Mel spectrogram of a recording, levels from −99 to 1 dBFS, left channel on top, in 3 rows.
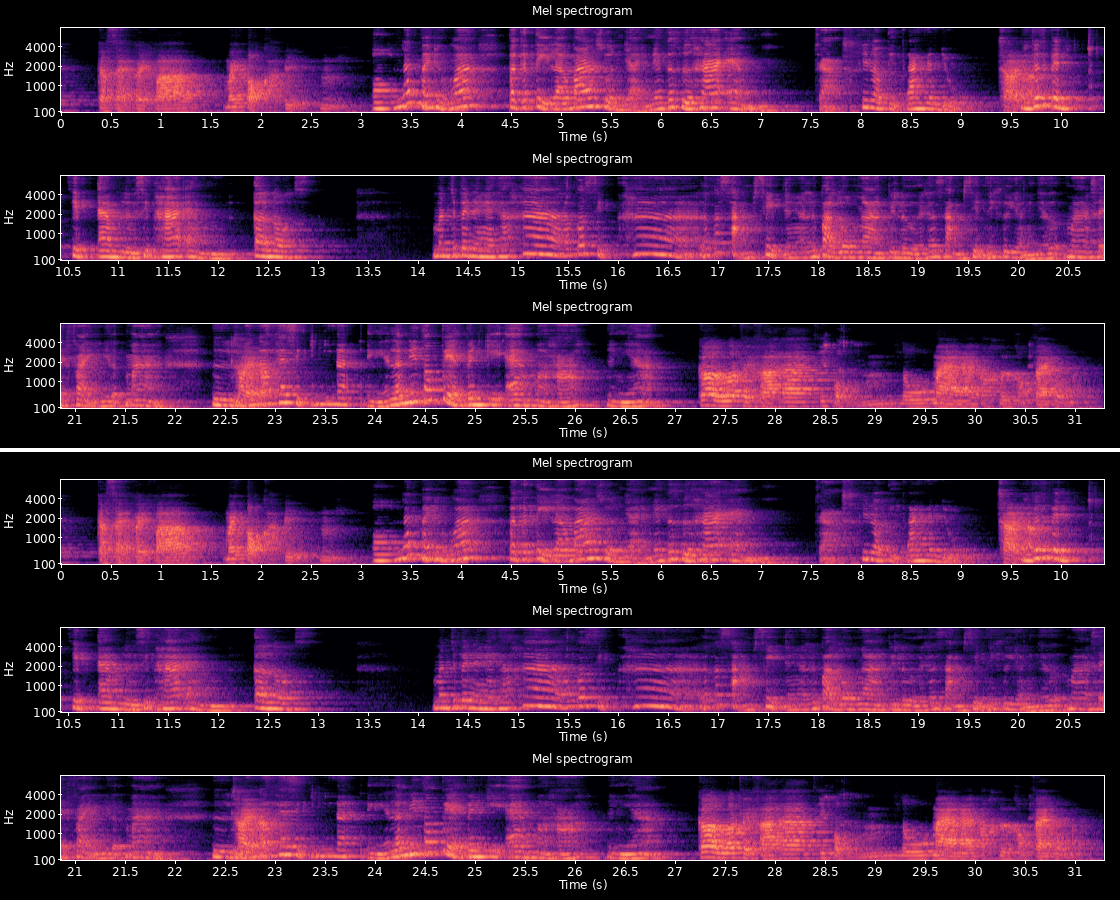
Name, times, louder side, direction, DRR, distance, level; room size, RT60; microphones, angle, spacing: voice 1, 0.4-1.3 1.6-2.8 7.8-7.9 9.4-9.7 22.6-22.9 27.2-28.3 28.6-31.0, right 1 dB, 45° right, -2 dB, 1.7 m, -28 dB
voice 2, 3.1-7.1 7.6-9.1 9.6-10.1 10.5-12.8 14.2-26.9, left 2 dB, 70° left, 1 dB, 1.5 m, -27 dB
12.0 x 4.2 x 6.7 m, 1.1 s
head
